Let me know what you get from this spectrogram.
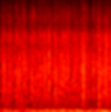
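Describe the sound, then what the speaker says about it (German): Steady rain falls outdoors, a continuous dense hiss of drops on surfaces with no voices over it. "es regnet schon schön."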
